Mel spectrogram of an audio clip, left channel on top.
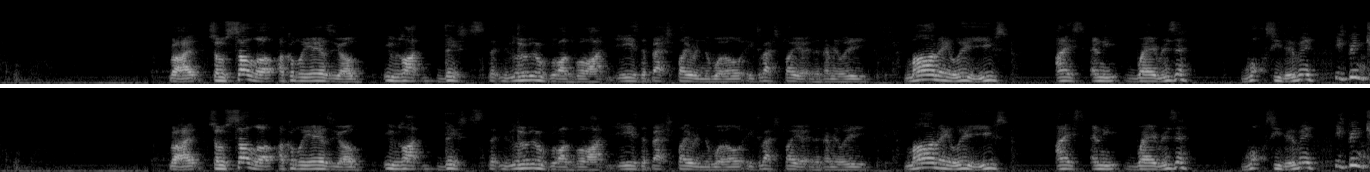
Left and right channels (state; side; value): normal; both; correlation 0.85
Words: Right, so Salah, a couple of years ago, he was like this. The Liverpool fans were like, he's the best player in the world. He's the best player in the Premier League. Mane leaves, and where is he? What's he doing? He's been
